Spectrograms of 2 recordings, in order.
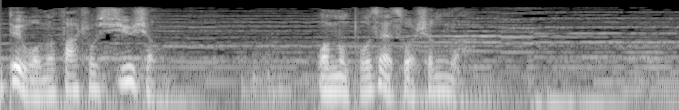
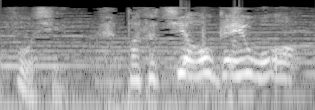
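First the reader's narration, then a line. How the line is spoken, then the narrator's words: Sobbing loudly. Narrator (Chinese): 我再也忍不住，大声地哭了起来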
